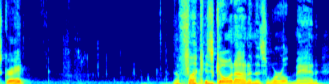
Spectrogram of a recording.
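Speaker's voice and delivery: ordinary delivery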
